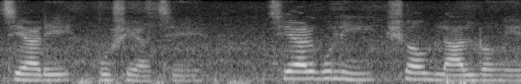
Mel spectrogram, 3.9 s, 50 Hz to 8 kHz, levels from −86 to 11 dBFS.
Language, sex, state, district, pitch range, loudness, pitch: Bengali, female, West Bengal, North 24 Parganas, 190-230 Hz, -17 LUFS, 200 Hz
